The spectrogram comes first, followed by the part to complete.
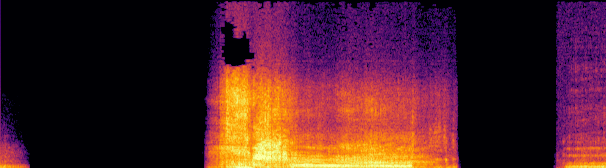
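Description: A cougar gives a single harsh, raspy roar lasting nearly two seconds.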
